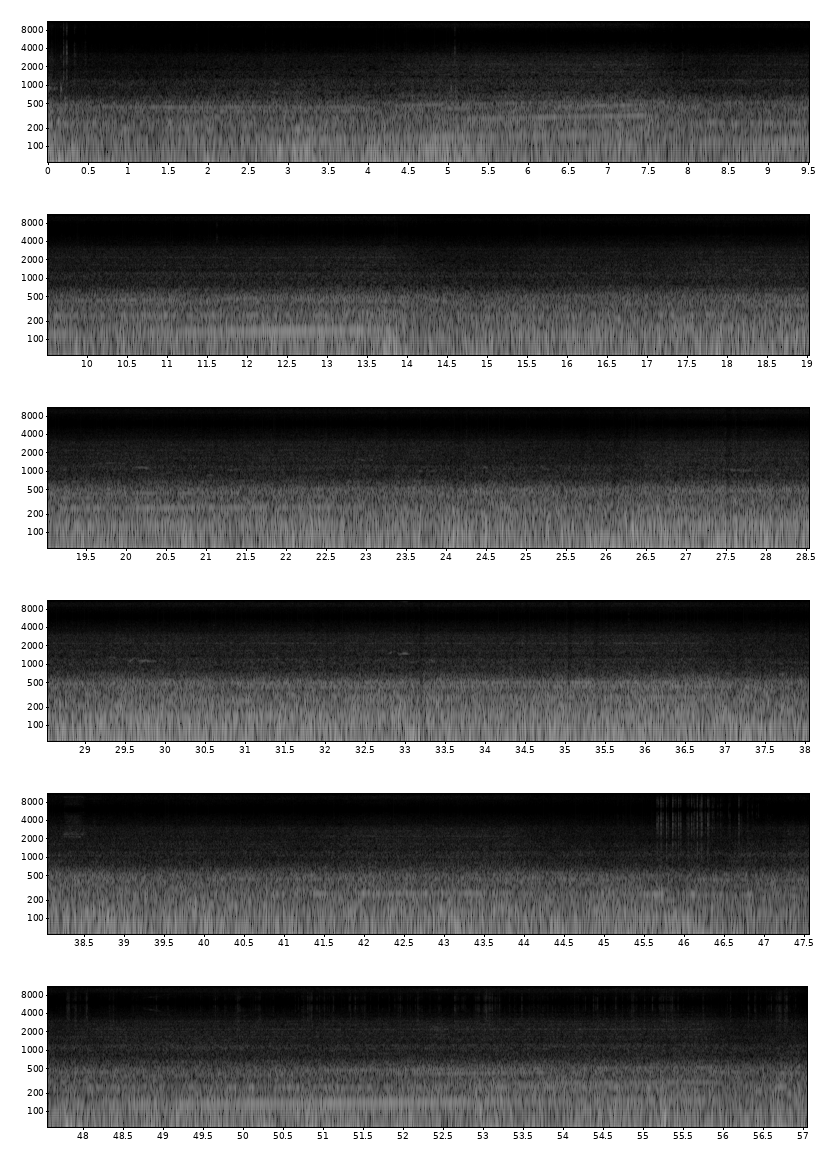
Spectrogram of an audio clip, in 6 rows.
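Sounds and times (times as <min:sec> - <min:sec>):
diesel engine accelerating: 0:00.0 - 0:57.0
road and wind rumble: 0:00.0 - 0:57.0.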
